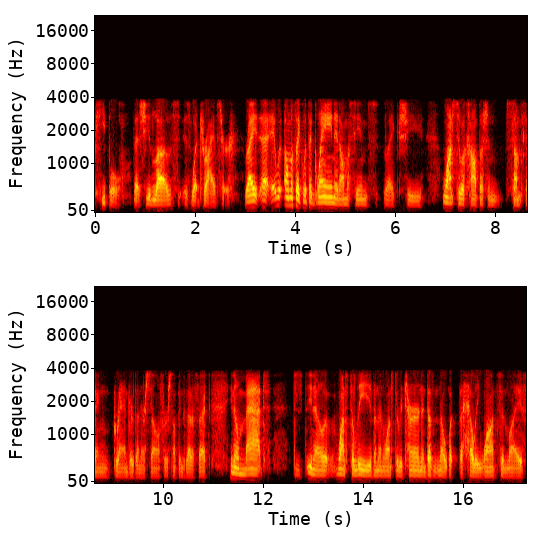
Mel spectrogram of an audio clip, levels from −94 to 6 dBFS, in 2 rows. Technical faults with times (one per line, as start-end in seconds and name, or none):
none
